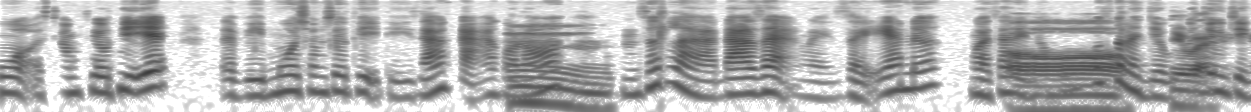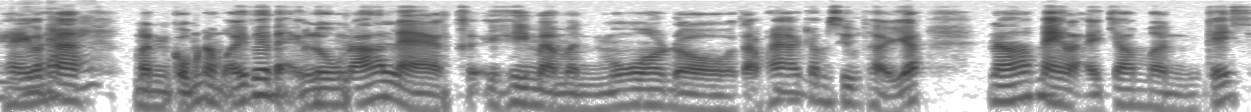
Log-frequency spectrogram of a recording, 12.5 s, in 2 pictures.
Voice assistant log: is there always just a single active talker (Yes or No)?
No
